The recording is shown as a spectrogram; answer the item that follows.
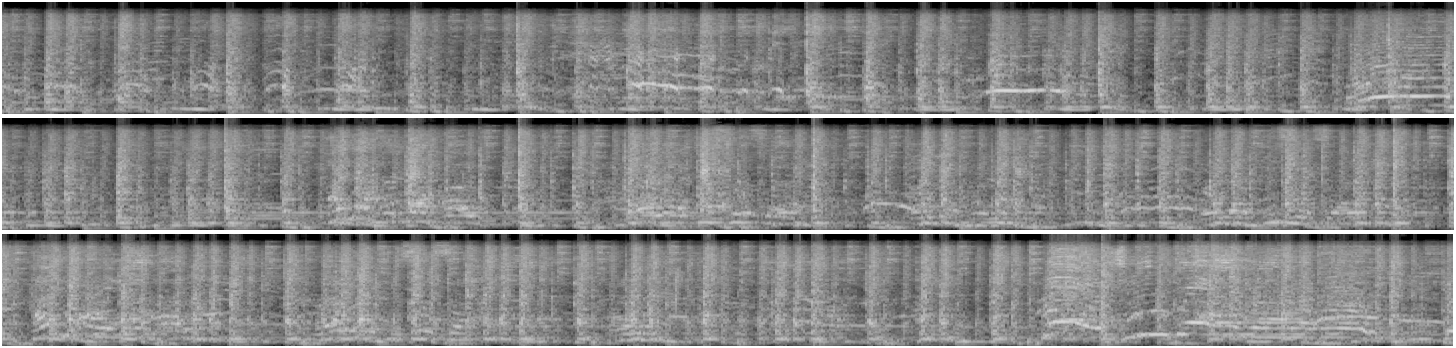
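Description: Live band music: a drum kit plays a steady beat of bass drum, snare and rimshots under an electronic keyboard, with a melody line weaving above.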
